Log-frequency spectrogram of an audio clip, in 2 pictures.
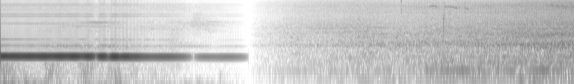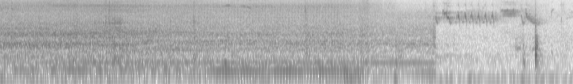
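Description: A loud, steady synthesized tone with overtones for about three seconds, then it cuts off. After a short gap, a car engine running steadily fades in under outdoor noise with a few faint bird chirps, and cuts off abruptly near the end.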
